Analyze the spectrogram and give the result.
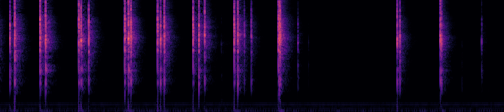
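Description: Long nails tap and scratch the shell of a hollow grey plastic SNES game controller, making ten sharp, bright clicks. The first eight come in a steady run and the last two follow after a short pause. Each click is crisp and high-pitched and dies away almost at once.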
